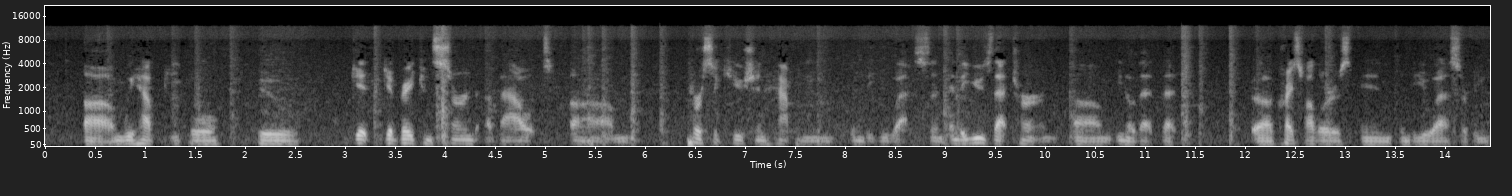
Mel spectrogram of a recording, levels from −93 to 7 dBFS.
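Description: Throughout the clip, noise suppressor artifacts are audible. The room noise, sitting about 11 dB below the speech, is pulled down by about 19 dB in the pauses and swells back under each phrase. That pumping marks the suppressor's frame-by-frame gain and not the room itself.

The suppressor also mistakes parts of the speech for noise, cutting speech at 1.07–1.74 s (just after "um we"), 2.99–4.6 s and 4.98–5.93 s. The drops there are about 18, 18 and 13 dB. At 6.42–11.3 s, roughly three seconds of speech are affected, and the cut then runs from 12.07 s to the end, both reaching about 21 dB. Soft consonants and endings fade out along with the background instead of breaking off, so there are no clicks or hard gaps of the kind packet loss leaves.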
